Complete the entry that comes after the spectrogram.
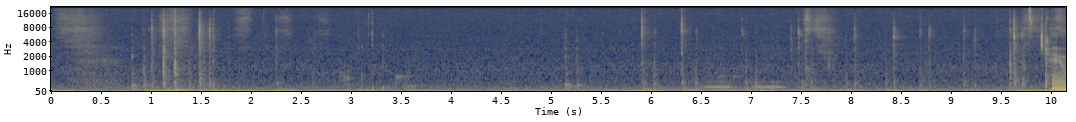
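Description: Fingers tap on a computer keyboard during coding work, scattered quiet clicks and short bursts of keystrokes over a low room hum, close but soft, with no speech.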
